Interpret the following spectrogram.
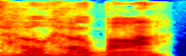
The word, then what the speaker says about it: jojoba: Jojoba oil, pronounced jojoba, it is derived from seeds but classified as a liquid.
